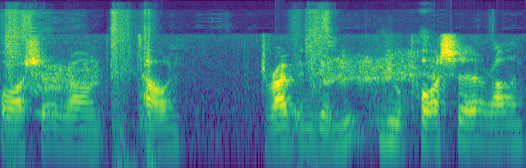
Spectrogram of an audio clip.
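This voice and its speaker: Speaking with a German accent, a man uses a fairly high pitch and a monotone, flat intonation at a fairly slow pace. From Germany. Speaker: video game streamer. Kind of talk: live gaming stream chat. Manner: halting.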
